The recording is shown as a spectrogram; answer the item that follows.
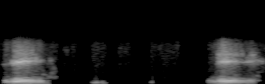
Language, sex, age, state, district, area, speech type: Urdu, male, 30-45, Uttar Pradesh, Azamgarh, rural, conversation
